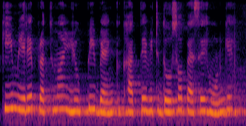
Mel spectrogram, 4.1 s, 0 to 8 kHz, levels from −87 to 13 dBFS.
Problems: background conversations at intervals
